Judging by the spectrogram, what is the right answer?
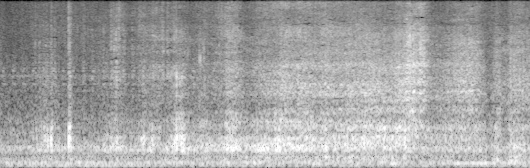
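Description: A small blade scraping along the aileron hinge edge of a moulded fibreglass model wing, pushing the tape up under the top skin: a steady scraping with a few small ticks in the first two seconds.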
